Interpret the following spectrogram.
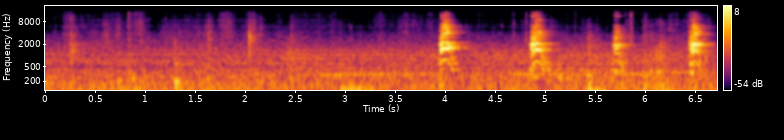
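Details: Barks of a black female Labrador Retriever born 26 August 2017: after a quiet stretch with faint murmurs, four short, sharp barks come roughly every second, the last ones a little softer.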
